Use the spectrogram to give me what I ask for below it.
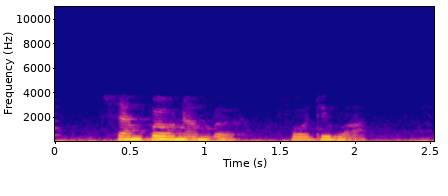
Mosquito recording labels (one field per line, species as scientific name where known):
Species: no mosquito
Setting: cup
